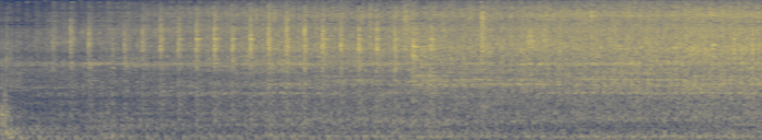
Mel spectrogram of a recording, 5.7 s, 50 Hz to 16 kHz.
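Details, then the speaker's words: 1994 Dodge Ram half-ton pickup, bought as a non-runner, smoking and misfiring: sharp, fairly regular ticking knock, roughly 220 a minute, over a rough idle; unclear whether it is an engine knock or something loose clapping. "can't tell if it's got a knock or if it's just something clapping"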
